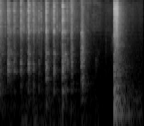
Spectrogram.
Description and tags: Brush hits and thump
objects, taps, hits, random, variable, brush, scrapes, thumps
